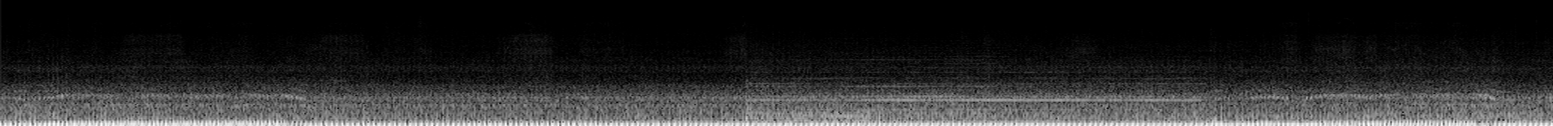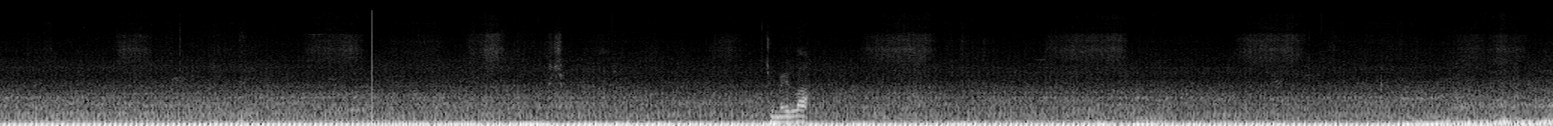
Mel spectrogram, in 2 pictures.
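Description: Motorcycle engine running at low speed in slow traffic, a steady low rumble throughout. A brief rising squeak cuts in about two-thirds of the way through.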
